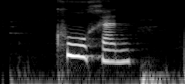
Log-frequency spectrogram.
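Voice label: "cake", Australian English; PictureDictionary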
